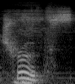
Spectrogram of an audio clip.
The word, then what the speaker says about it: truths: And by the way, to pronounce truths, you start with a ch sound, then an R, tr, long oo as in food, true, and then THS together. Truths.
